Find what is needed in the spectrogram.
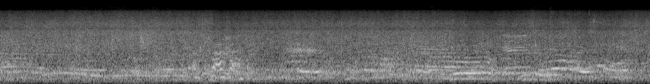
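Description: People's voices talking and calling over one another, with a steady rush of stream water behind them.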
